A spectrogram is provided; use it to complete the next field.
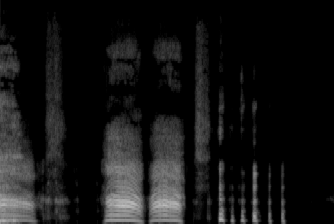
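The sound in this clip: A crow caws, giving a harsh opening call and then two drawn-out rasping caws, followed by a rapid run of about six short, clipped notes. The calls are loud and stand alone, without talk.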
